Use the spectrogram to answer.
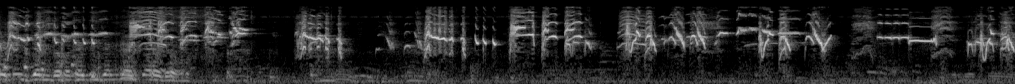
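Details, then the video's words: White-rumped shama song meant to provoke other shamas into singing and to stir silent birds; opens with a brief low voice-like sound, then bursts of loud whistles, sharp rising and falling sweeps and rapid chatter separated by short pauses. "Suara KACER Buat EMOSI dan NGOTOT Kacer Lain | Pancingan Kacer Malas Bunyi"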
